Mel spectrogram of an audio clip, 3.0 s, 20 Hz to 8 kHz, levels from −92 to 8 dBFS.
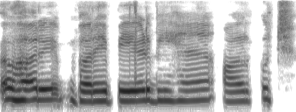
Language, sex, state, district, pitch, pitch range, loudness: Hindi, female, Bihar, Gopalganj, 230 Hz, 225-245 Hz, -15 LUFS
